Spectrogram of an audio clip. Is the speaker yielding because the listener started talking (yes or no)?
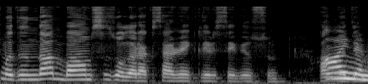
yes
